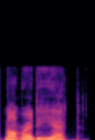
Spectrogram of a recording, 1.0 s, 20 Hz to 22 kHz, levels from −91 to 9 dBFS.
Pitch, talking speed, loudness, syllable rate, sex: 200 Hz, 190 wpm, -16 LUFS, 6.4 syllables/s, female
